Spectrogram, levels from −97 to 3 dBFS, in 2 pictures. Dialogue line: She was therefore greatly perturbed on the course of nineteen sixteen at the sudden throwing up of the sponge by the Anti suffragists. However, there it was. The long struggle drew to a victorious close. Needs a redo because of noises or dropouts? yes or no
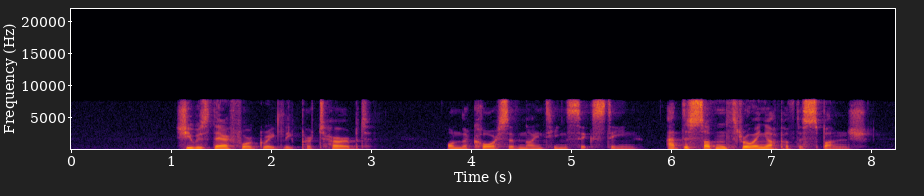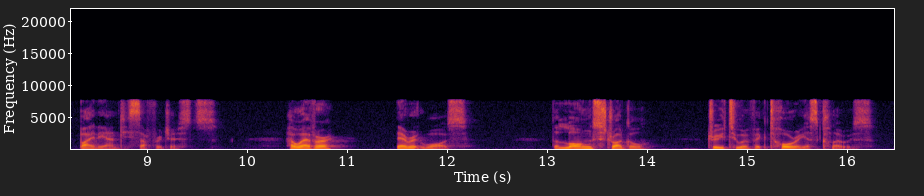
no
